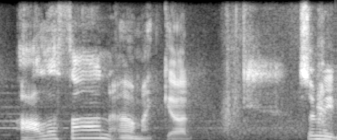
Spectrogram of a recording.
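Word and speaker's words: Arlathan: forgotten I think I used to say it R Latham but then I think in the game it's pronounced allathon oh my God so many different ways you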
